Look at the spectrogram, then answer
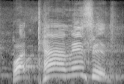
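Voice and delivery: shouted call. Acted. Preacher shouting question to crowd.

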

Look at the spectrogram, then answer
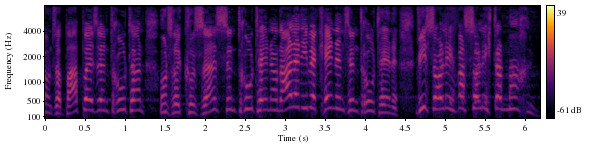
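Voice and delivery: hoch und hilflos aufzählend; ratloser Truthahn. Acted. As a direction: verzweifelt um Rat fragen. (Tom fragt die Eule hoch und ratlos)

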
